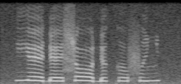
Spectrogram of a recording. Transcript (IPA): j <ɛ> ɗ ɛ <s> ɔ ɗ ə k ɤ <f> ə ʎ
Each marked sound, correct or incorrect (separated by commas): correct, correct, correct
